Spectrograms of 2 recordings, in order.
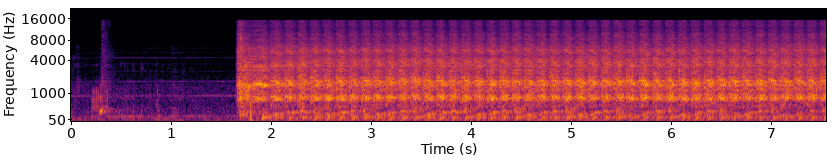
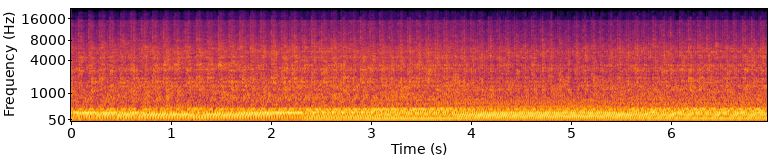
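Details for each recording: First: Rebuilt carbureted Toyota Corolla, first start attempt: starter spins engine with even chug about four per second, never catches; no fuel reaching carburetor. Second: Rebuilt Toyota Corolla engine finally running after distributor timing fix and oil temperature sensor leak repair: loud steady idle stepping up to slightly higher speed and holding evenly, runs smoothly; fuel delivery issue noted after sitting half a year.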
